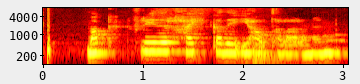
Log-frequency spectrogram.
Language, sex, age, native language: Icelandic, female, 11, Icelandic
